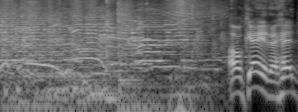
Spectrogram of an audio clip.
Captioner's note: cheers and applause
